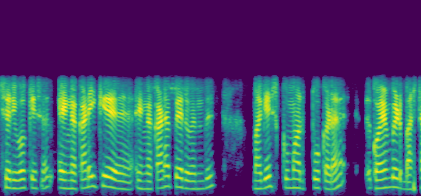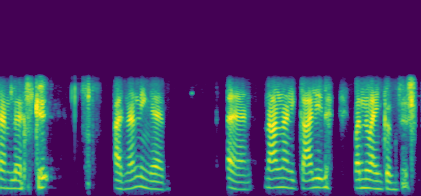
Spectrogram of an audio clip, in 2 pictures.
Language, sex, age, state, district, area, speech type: Tamil, male, 18-30, Tamil Nadu, Chennai, urban, conversation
